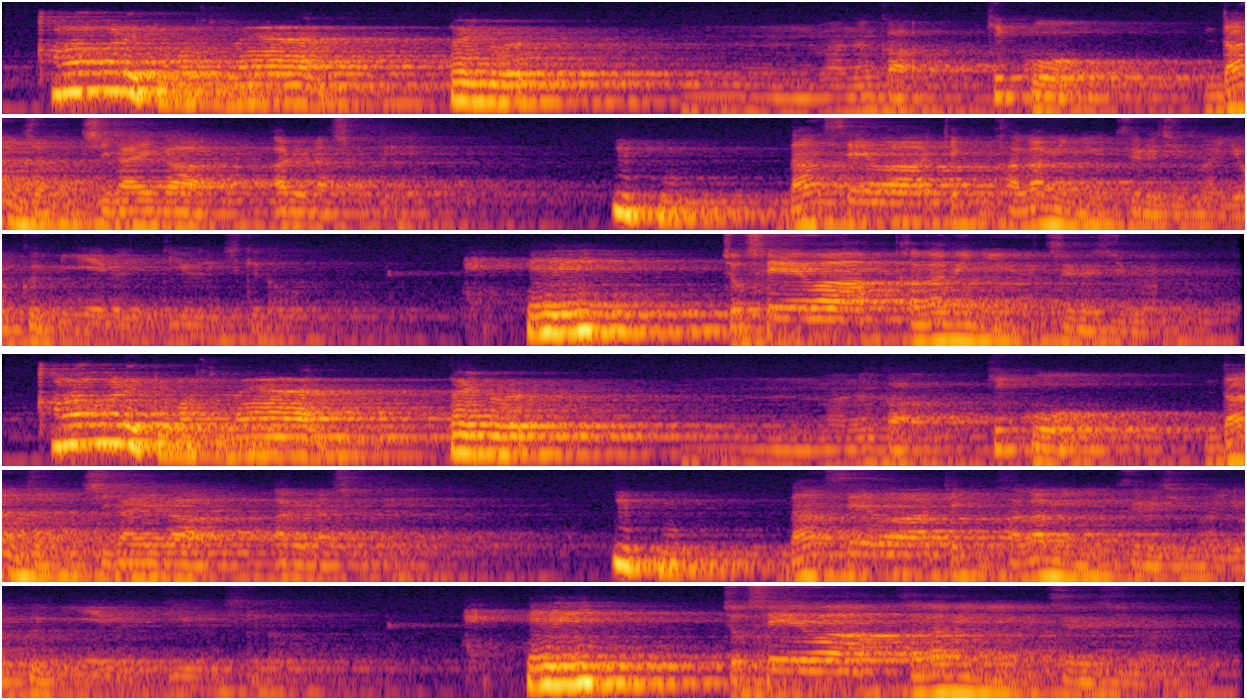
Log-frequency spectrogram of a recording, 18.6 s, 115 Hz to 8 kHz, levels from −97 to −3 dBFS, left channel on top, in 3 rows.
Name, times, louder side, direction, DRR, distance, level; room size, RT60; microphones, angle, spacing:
voice 1, 0.2-1.6 2.2-2.6 9.3-9.7 14.8-15.4, equal, 10° right, 0 dB, 1.1 m, -19 dB
voice 2, 3.4-4.6 4.9-5.5 6.0-7.3 7.6-8.3 10.1-14.0 16.0-18.2, left 1 dB, 30° left, 2 dB, 1.2 m, -28 dB
19.5 x 9.8 x 5.8 m, 2.8 s
head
